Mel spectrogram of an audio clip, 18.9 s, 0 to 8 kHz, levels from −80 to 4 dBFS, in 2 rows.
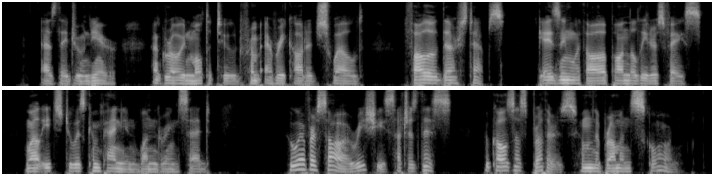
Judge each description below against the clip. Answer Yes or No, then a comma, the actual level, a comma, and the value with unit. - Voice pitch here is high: No, low, 105 Hz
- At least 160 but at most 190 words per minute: No, average, 140 wpm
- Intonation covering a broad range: No, average, 3.3 semitones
